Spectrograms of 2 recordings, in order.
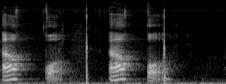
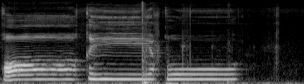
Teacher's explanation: So over here, this part of the roof of the mouth, so this is like this bony part, we call this the hard palate, and this part where there's like meat, we call this the soft palate. Okay, so harf al-qaf comes out from the back of the tongue with the soft palate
